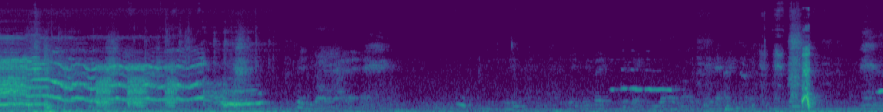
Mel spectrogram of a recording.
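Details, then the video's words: Puppy indoors giving a quick run of high, wavering whines and yelps in the first few seconds, then quieter, with faint scattered squeaks and one sharp knock near the end. "Funny Puppy Sounds"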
